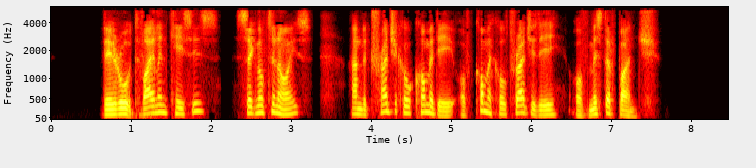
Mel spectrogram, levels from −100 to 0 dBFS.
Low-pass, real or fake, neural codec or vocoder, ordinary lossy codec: 5.4 kHz; fake; codec, 16 kHz, 0.8 kbps, ZipCodec; MP3, 32 kbps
